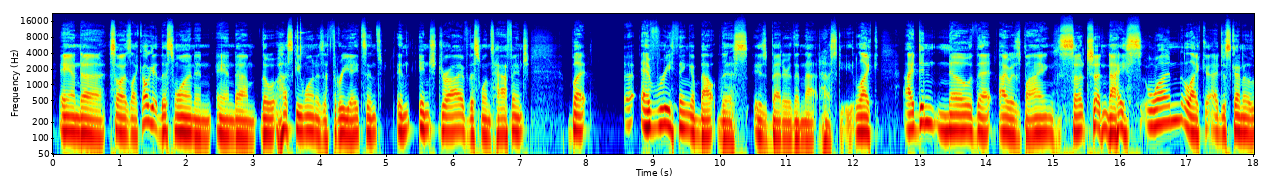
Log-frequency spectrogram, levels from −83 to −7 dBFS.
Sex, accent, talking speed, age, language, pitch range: male, American, 180 wpm, 30-49, English, 115-140 Hz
